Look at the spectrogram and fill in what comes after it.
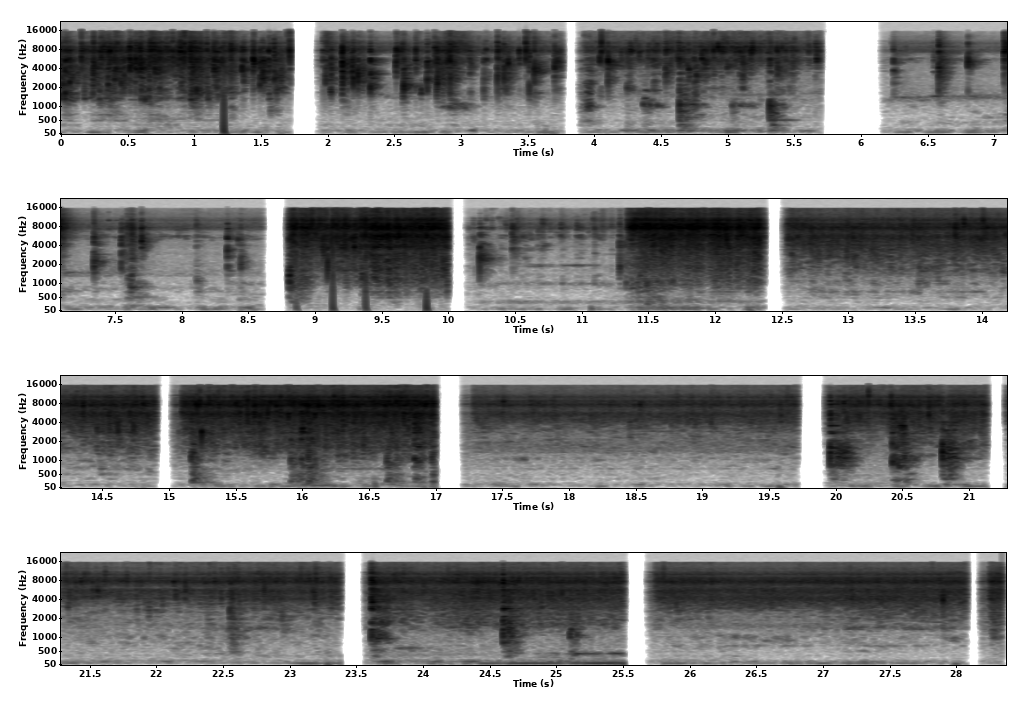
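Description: Hot oil sizzling in a nonstick kadai as channa dal, chopped onion, green chillies, carrots and capsicum are tipped in, with occasional knocks and scrapes. The sound cuts off and starts again every couple of seconds.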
